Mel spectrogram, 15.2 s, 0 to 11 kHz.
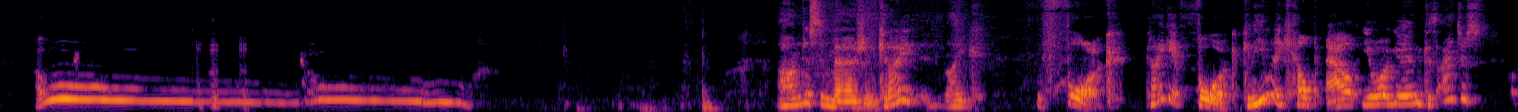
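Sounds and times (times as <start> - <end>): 
puppy howling: 0.4 - 4.7
faint scuffling: 5.3 - 7.3
speech: 7.8 - 14.9.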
